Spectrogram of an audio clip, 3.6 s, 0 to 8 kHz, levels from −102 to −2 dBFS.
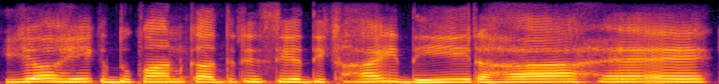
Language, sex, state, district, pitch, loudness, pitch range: Hindi, female, Jharkhand, Palamu, 260 Hz, -13 LUFS, 250-270 Hz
